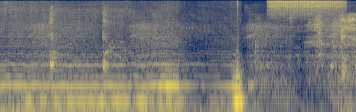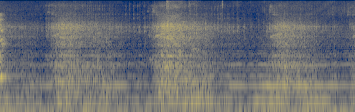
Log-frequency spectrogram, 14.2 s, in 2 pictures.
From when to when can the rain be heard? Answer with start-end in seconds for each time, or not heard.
not heard.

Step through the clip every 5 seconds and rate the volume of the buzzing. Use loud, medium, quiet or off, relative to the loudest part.
loud, quiet, quiet.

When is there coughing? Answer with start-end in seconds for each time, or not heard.
0.9-2.5, 5.0-7.2, 10.4-11.6.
